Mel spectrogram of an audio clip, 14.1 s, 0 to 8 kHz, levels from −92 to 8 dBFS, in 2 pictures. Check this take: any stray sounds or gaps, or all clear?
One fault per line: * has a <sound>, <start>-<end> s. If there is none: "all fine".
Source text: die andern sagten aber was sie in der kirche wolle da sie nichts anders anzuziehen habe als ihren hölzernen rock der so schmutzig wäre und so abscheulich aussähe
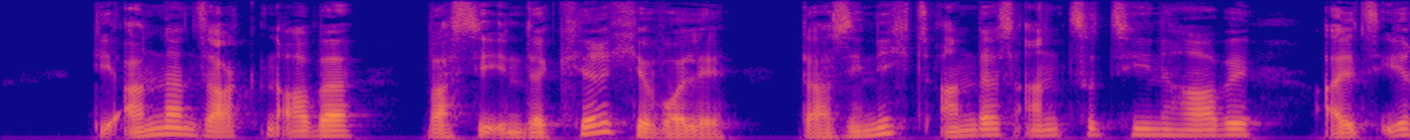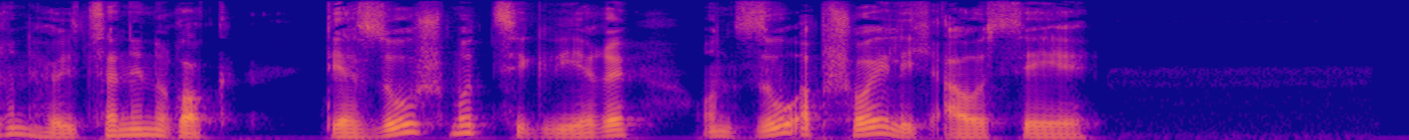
all fine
